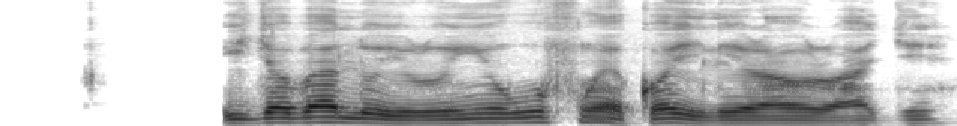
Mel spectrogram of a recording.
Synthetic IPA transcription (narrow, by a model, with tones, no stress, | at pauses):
i˨d͡ʒɔ˦˧ba˦lo˧˨i˨ɾo˨˦j̃ĩ˦o˦wo˦fũ˦ɛ̰˦˨kɔ˨˦i˦˨le˨˦ɾa˧ɔ˧ɾɔ˨a˨˧d͡ʒe˦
